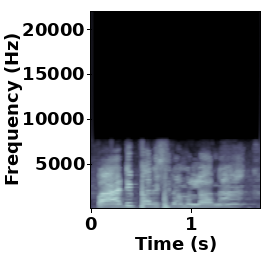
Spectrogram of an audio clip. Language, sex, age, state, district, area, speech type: Telugu, female, 60+, Andhra Pradesh, Guntur, rural, spontaneous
